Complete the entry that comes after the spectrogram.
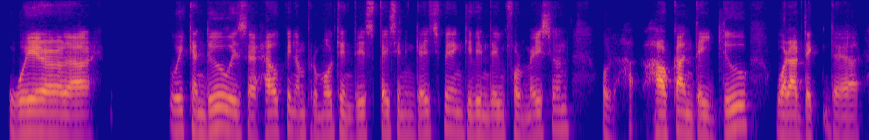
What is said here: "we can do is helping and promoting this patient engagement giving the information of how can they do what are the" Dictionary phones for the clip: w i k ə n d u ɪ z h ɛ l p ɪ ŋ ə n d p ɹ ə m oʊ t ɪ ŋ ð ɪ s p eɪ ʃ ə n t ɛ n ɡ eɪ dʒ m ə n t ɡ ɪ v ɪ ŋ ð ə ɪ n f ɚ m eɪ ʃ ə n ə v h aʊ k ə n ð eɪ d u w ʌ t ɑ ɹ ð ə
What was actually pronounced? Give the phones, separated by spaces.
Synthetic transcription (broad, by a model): w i k ə n d u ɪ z h ɛ l p ɪ ŋ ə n p ɹ ə m oʊ t ɪ ŋ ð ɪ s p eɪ s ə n ɛ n ɡ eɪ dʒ m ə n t ɡ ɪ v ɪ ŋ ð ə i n f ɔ m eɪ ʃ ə n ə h h aʊ k ə n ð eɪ d u w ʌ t ɑ ɹ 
